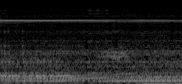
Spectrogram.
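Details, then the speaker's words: Three-phase electric motor for Harbor Freight 44142 mill/lathe conversion, new bearings fitted: rough buzzing drone with thin high whine; rock in shaft blamed on bearings loose in one or both bell housings, sounds better at twice original frequency. "so it's the bearings to one or both the Bell housings now if I start this up you'll hear why that's an issue"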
